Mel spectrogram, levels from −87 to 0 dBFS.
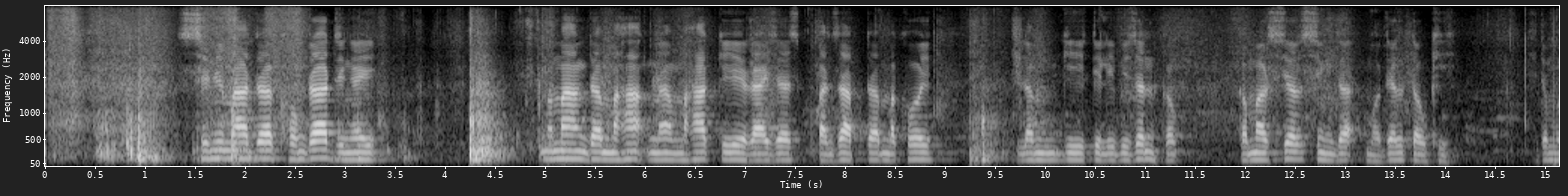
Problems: background sounds at intervals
